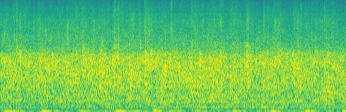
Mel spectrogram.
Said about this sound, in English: He's back on the platform, brought the orchestra to its feet, acknowledging the applause from the audience here in the Royal Albert Hall.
